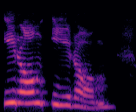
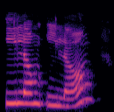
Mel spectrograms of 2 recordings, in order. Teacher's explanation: Chinese traders mispronounced R sounds with L sounds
